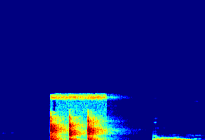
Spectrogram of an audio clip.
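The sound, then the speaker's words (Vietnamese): Three quick, sharp knocks on a door in an even rhythm, followed by a brief low rumbling sound. “Tiếng gõ cửa khiến anh hoảng loạn, ve vào góc bàn.”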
